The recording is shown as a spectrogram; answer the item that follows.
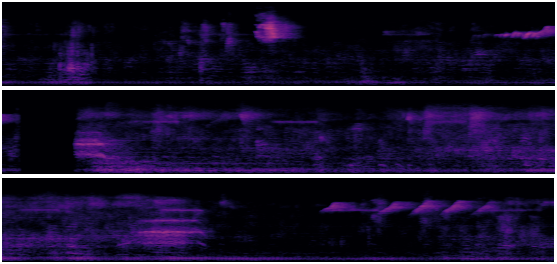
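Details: Baby monkey Adler, hungry and missing his mother, held in the hands of a small monkey, gives short high squealing cries, a few early on and then a quick run of rising squeals near the end, amid rustling and handling noise.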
